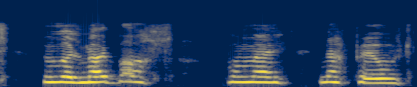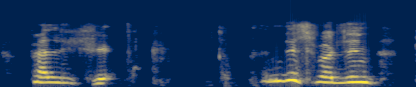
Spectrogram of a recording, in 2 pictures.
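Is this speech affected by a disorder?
Yes: cerebral palsy; audible speech impairment.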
